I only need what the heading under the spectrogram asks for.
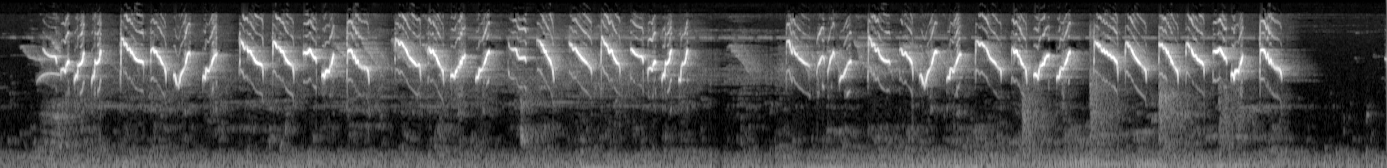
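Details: White-eye song used as a lure to get other white-eyes singing: long runs of rapid, high, twittering notes, each short phrase repeated many times, with one brief pause midway and a quiet end.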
